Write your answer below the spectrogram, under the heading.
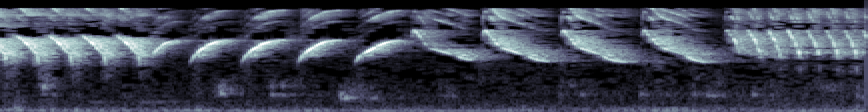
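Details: Canary praised as a tireless, unceasing singer: a dense run of rapid, high, swooping notes, each phrase repeated several times before shifting to a faster buzzy trill.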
